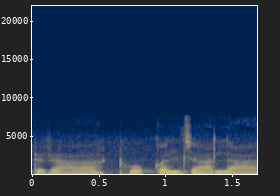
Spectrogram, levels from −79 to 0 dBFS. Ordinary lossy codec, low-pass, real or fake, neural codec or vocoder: none; none; real; none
